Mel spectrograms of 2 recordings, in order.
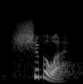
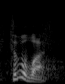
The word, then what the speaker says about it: shibboleth: But if you were an Ephraimite, you just couldn't pronounce it. It would come out like Thiboleth.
